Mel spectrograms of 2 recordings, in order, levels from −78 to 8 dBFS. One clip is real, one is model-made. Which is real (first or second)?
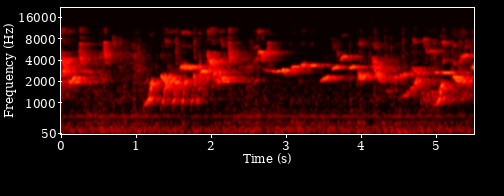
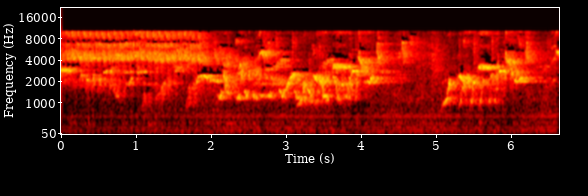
second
